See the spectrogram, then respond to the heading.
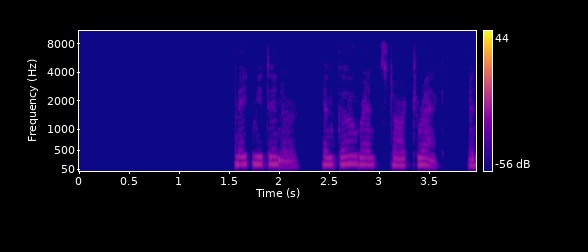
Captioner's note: imitating Ava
